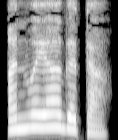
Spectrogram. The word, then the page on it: ಅನ್ವಯಾಗತ: anvayāgata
